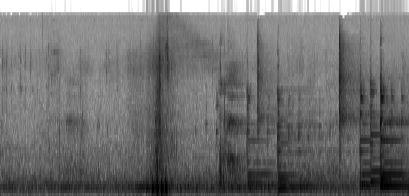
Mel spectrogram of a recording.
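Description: A spinning rod cast: a short swish about three seconds in. From about five seconds, plucked acoustic guitar background music takes over.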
